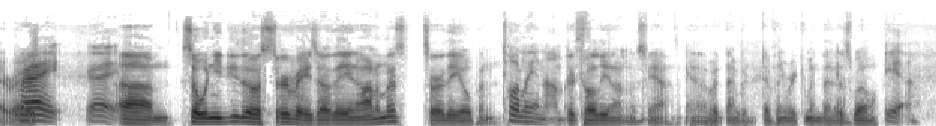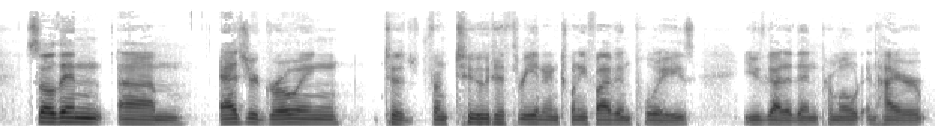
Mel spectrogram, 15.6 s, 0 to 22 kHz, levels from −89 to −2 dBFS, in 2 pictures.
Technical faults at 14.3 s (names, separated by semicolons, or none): jitter buffer speed-up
